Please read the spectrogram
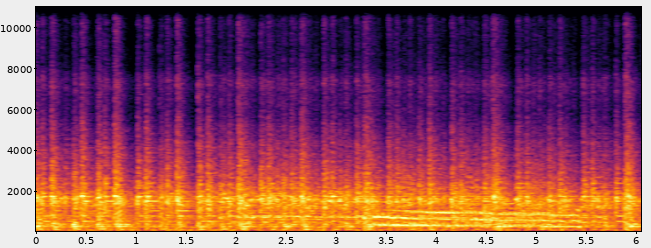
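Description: Two dhol drums played live with sticks in a fast, dense bhangra rhythm. From about halfway, a held, slowly falling pitched tone sounds over the drumming.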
